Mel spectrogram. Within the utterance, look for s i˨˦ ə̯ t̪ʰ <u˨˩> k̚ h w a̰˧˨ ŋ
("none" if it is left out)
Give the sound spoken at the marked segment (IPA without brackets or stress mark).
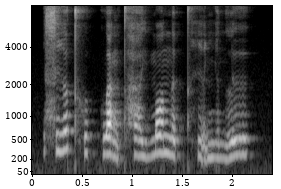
u˨˩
